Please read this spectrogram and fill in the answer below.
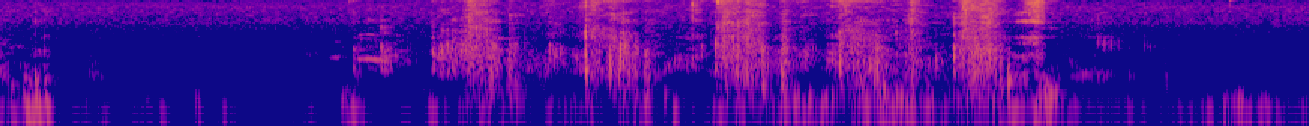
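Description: Footsteps in snow: a faint, irregular run of steps starting about two seconds in.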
